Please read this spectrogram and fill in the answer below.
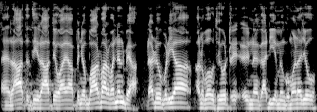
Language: Sindhi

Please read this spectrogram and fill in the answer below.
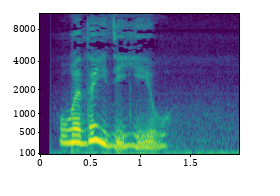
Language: Kabyle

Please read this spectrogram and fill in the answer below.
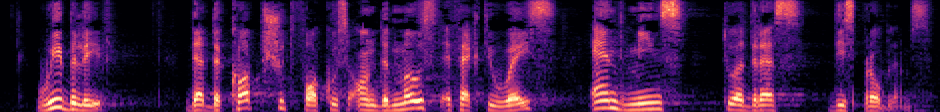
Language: English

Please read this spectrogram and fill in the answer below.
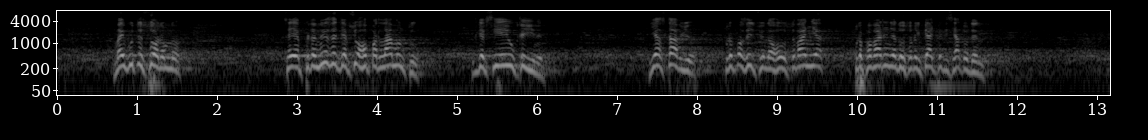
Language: Ukrainian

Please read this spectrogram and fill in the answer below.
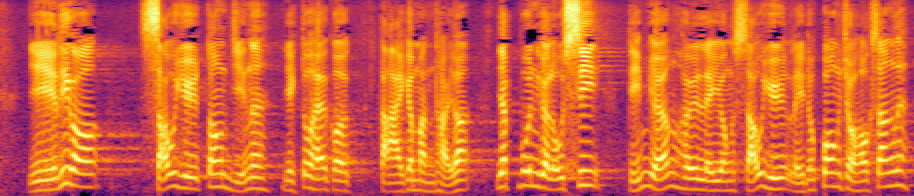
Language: Cantonese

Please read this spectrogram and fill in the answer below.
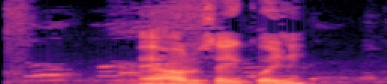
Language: Loarki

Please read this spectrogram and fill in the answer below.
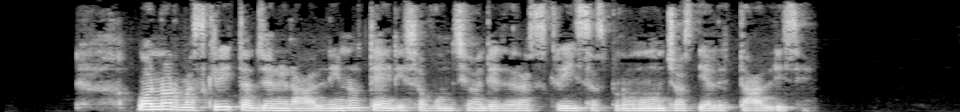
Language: Sardinian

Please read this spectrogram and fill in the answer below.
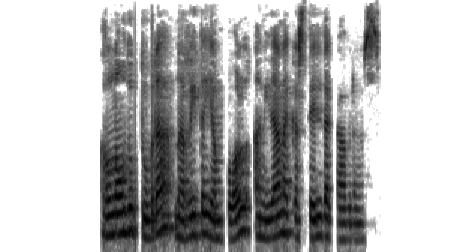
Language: Catalan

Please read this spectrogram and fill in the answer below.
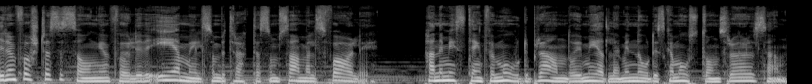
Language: Swedish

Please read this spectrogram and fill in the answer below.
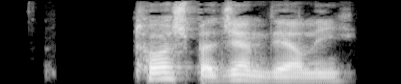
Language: Central Kurdish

